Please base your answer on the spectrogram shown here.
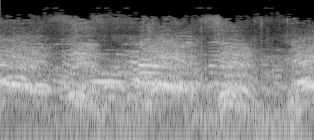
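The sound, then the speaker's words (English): A crowd of supporters cheering in a Moscow street during a coup attempt, loud massed voices shouting in a rhythmic, chant-like pattern that swells and recedes in repeated waves. “In the streets, his supporters cheered him on.”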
